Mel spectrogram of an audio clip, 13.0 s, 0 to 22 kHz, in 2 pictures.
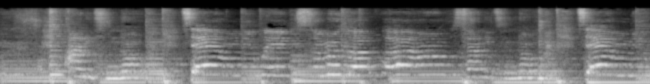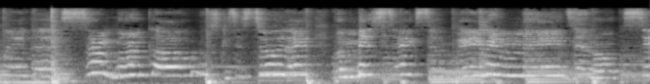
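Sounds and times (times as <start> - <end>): guitar playing low notes: 0.0 - 13.0
woman singing: 0.0 - 13.0.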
